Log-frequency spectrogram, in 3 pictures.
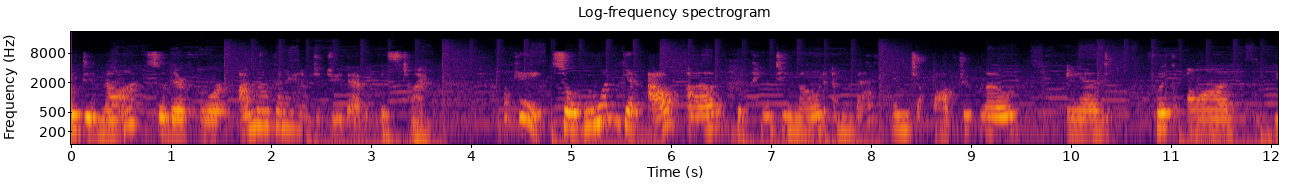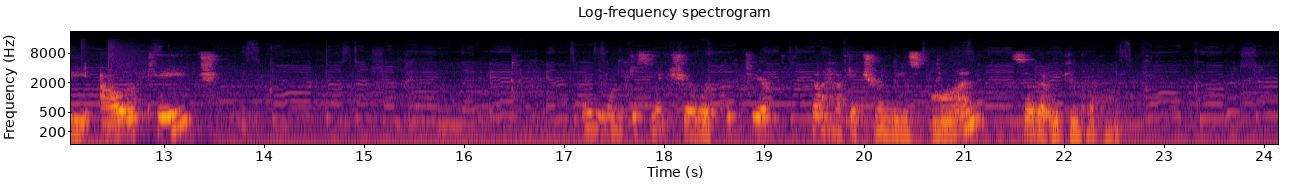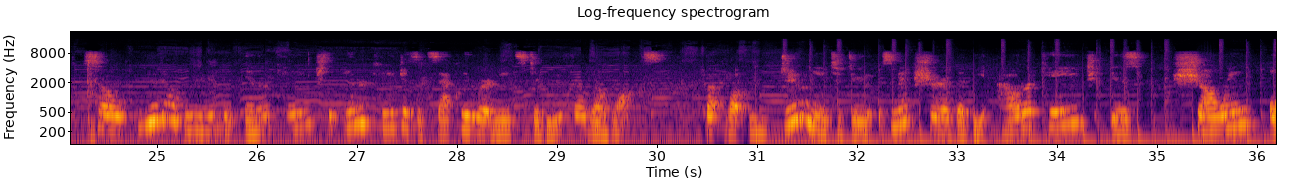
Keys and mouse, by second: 8.1-9.8 drag, 19.1 click, 19.7 click, 23.8 click, 25.8 click.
